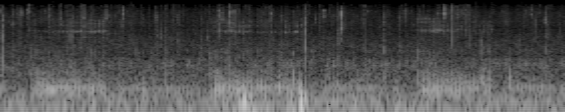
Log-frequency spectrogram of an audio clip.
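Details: Deep purring from two cats asleep in front of a rainy window, rumbling bursts with a pause between, a couple of sharp fire pops and soft rain behind.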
